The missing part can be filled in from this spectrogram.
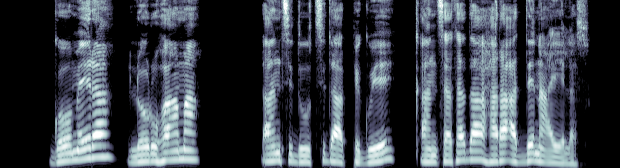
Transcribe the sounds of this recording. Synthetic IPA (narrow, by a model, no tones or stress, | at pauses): ɡoːmeːɾɐloɾʊɦaːmɐ | ɗɐnt͡sːɪd̪uːt͡sːɪd̪aːpːɛɡʊjɛ | kʼɐnt͡sːɐt̪ɐd̪aɦɐɾɐːd̪ːɛnɐːjɛlɐ̰s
